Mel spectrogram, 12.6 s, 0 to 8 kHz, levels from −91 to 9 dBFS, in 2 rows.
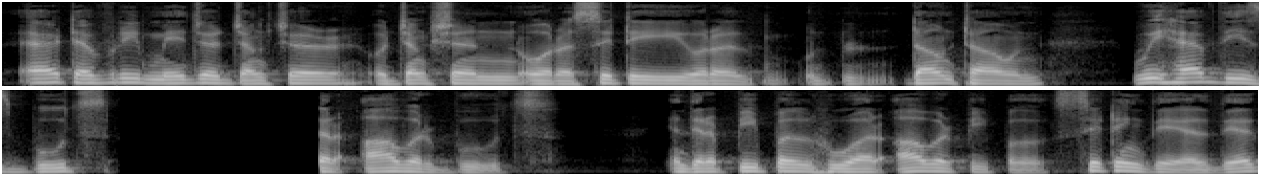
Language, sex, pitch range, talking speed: English, male, 105-125 Hz, 150 wpm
